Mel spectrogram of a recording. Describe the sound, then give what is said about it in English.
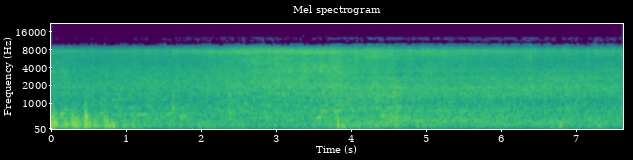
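Vehicles under a 50 km/h speed limit spray water as they drive through a wet intersection, making a loud, steady spraying hiss with a low rumble of passing traffic underneath, like heavy rain. “when they're going through the intersection that I'm watching, the water sprays, and it's quite spectacular to watch actually when the water spray is not that spectacular if you happen to be caught in it, I'm guessing.”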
